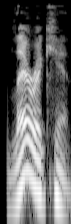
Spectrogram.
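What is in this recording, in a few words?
"larrikin", British English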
